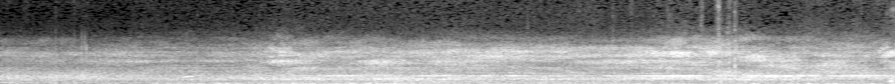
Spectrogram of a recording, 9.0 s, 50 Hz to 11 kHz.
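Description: An Airbus A330neo airliner arriving at Lisbon Airport after a long-haul flight from São Paulo, its jet engines a steady, fairly distant roar that swells slightly, with faint talk underneath.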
